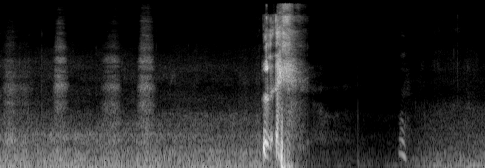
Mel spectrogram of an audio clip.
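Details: Noisy background, then one loud explosive sneeze with a sharp outburst of air, followed by quiet; a single sneeze, one of several, somewhat desperate ones at the end.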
